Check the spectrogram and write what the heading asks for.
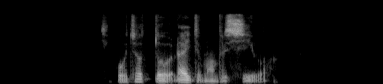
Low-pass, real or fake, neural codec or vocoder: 10.8 kHz; fake; codec, 24 kHz, 3 kbps, HILCodec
